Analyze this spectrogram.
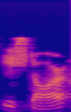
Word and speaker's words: Ishtar: pronounce it Easter uh the spelling if you transliterate it from the Babylonian is Ishtar i-s-h-t-a-r but they pronounced it the same way you know that's where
